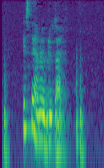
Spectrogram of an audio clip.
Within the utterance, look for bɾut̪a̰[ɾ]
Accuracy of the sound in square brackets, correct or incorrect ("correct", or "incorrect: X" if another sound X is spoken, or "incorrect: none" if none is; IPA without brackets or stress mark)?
incorrect: l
